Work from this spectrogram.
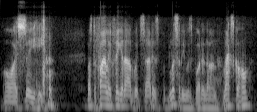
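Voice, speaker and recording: An actor playing a wry, hard-boiled but caring newspaper reporter, narrating and acting in a clipped, colloquial radio noir style. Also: male voice, lowish voice, fairly quick, slightly rough. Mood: concerned, urgent. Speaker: narrator and lead. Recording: muffled old radio recording with music.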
